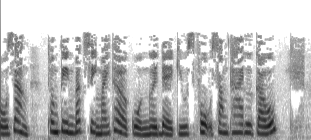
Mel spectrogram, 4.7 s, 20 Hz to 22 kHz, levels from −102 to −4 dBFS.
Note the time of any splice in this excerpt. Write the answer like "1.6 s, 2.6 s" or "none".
1.4 s, 2.4 s, 2.9 s, 3.6 s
